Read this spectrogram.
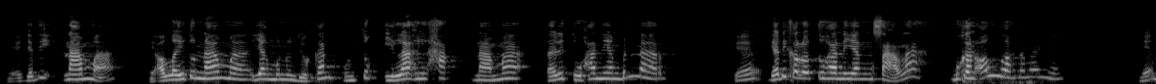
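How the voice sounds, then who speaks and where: A man's voice: high voice, a bit bright. A man giving an online lecture on Arabic grammar, explaining readings step by step, raising his voice to stress key points and chuckling at the examples. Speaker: Islamic studies lecturer.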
